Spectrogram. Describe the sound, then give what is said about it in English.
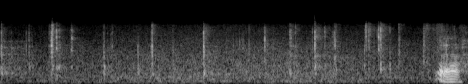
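A screw being unscrewed and removed, the second-to-last of six, giving many small, irregular clicks and ticks of the turning screw over a faint background. “So this is the second to last screw to come out.”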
